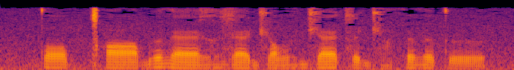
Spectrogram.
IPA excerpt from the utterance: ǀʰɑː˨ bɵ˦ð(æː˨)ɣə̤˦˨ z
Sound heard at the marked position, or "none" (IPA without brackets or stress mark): æː˨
